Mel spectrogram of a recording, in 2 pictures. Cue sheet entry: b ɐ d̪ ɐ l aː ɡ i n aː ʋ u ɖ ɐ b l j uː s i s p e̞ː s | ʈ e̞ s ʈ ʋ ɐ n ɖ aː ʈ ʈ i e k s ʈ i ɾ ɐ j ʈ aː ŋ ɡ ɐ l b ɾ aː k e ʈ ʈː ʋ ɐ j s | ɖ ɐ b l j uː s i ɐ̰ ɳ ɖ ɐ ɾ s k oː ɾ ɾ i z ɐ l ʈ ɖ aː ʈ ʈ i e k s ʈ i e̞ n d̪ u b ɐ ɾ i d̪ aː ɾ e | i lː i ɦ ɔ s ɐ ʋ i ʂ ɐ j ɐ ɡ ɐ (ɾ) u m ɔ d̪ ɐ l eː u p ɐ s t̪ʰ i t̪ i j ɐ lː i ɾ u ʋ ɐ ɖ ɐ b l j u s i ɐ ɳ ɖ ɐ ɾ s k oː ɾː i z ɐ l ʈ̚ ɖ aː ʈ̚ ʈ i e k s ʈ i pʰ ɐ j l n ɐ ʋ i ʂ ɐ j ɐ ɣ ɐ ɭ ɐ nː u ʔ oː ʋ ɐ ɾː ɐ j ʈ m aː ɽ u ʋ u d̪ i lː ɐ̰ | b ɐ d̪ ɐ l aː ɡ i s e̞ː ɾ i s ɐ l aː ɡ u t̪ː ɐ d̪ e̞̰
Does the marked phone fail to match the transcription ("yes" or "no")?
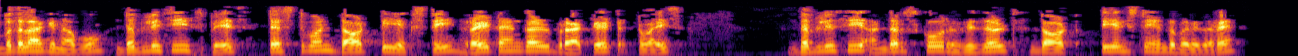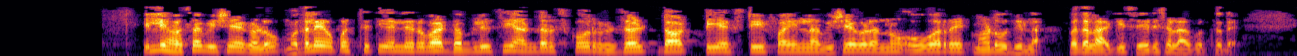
yes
